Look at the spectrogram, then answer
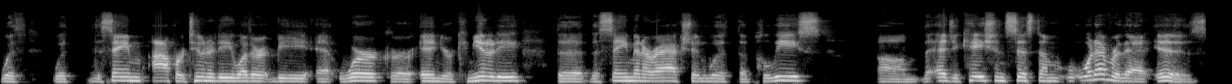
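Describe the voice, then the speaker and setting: Against a quiet background, a man with a fairly high pitch talks at a fairly slow pace in an ordinary speaking voice, with ordinary pitch variation. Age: 40s. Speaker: podcast host. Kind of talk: interview.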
